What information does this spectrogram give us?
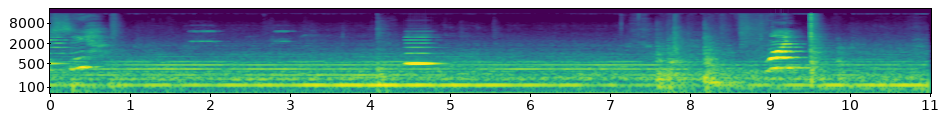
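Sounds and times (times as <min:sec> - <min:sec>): elevator arrival chime: 0:00.0 - 0:06.7
elevator low hum: 0:00.0 - 0:11.0.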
